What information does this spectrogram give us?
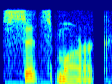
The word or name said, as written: sitzmark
